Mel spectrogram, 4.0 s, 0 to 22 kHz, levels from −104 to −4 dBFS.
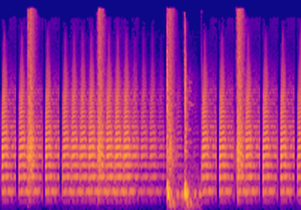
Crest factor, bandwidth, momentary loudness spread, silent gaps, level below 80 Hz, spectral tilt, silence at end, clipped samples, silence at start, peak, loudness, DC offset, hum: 20 dB; 19.5 kHz; 5 LU; none; -64 dBFS; -2 dB/octave; 0 s; under 0.1%; 0 s; -6 dBFS; -26 LUFS; under 0.1%; none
